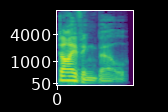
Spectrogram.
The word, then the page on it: diving bell: British English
